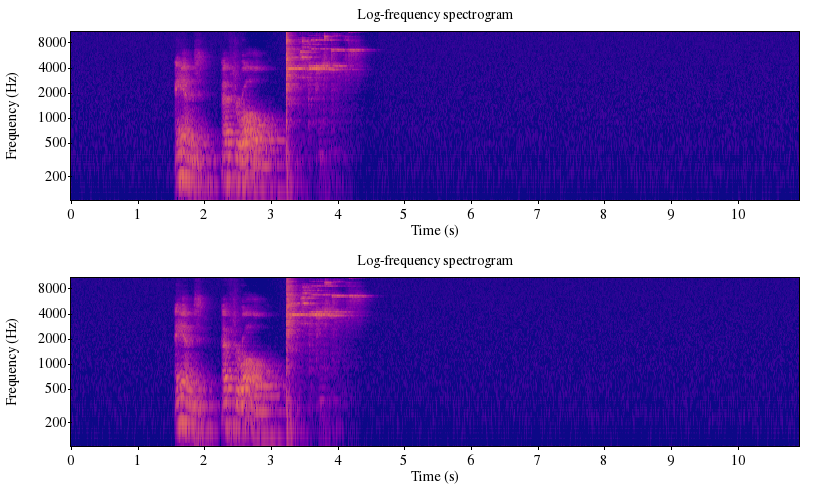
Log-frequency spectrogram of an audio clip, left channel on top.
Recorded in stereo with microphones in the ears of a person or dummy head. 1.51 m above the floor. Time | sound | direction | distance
1.6 | a man speaking | 15° right (ahead or behind) | 2.5 m
3.2 | dishes clattering | 35° left (ahead or behind) | 0.8 m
